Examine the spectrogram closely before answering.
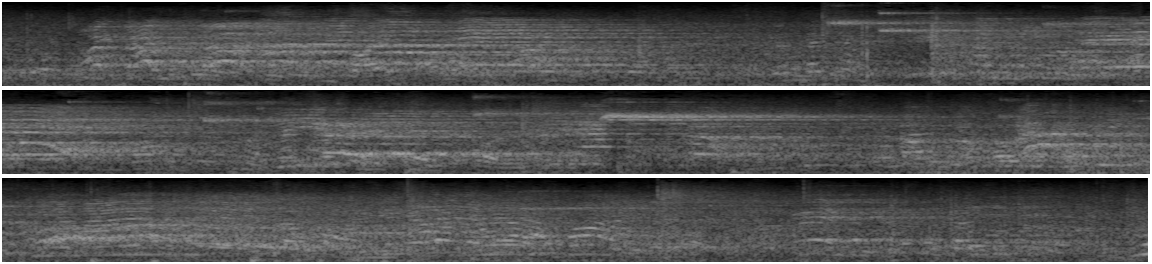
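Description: Sneakers squeak on a hard floor in an echoing hall.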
